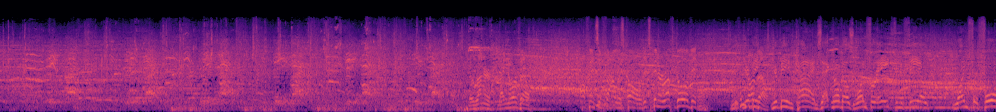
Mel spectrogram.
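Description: A large indoor crowd murmurs and shouts in an echoing arena.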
